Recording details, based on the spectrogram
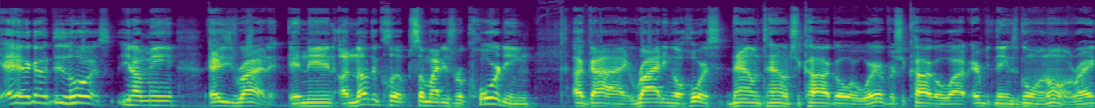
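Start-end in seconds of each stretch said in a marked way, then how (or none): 0.0-1.1 mock shouted call, pitched very high. Describing a clip of a man riding a horse, imitating a man yelling. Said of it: "he's yelling like".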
